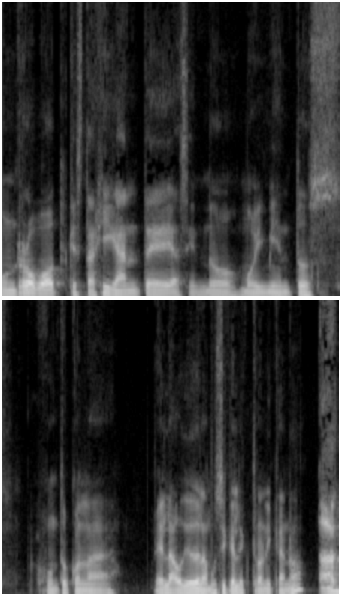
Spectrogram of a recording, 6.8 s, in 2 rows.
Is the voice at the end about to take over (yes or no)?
yes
